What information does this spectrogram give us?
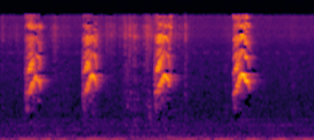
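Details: Caged pair of cockatiels: four strident, buzzy squawks, each a short burst with a sharp upward sweep, roughly one every second, over faint low room noise.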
